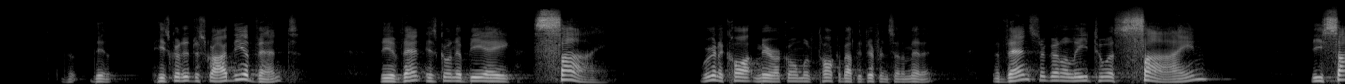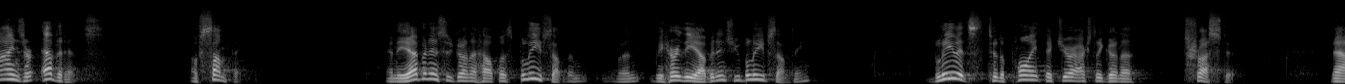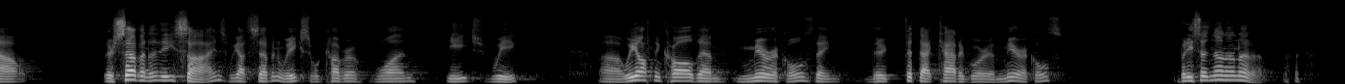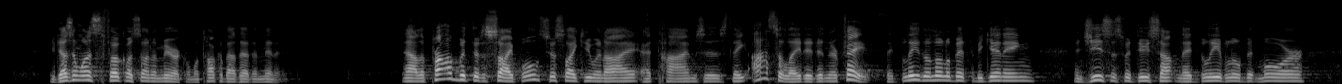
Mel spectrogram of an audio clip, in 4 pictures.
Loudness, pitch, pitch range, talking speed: -29 LUFS, 150 Hz, 135-175 Hz, 185 wpm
